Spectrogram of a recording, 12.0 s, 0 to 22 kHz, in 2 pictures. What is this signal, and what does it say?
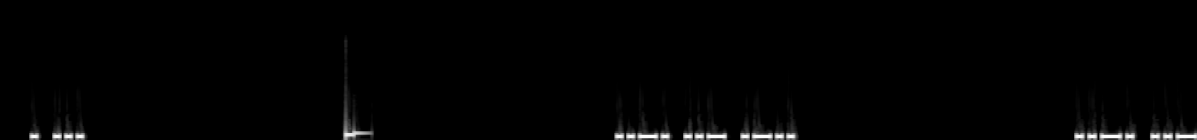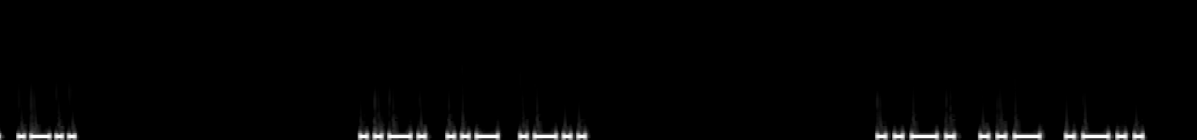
Morse code, heard as a keyed tone, about 37 wpm, 690 Hz. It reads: ES FUL FUL FUL FUL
